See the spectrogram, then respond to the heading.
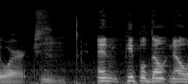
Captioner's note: humming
